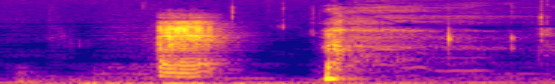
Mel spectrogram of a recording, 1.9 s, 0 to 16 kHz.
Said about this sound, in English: There's actually a lot of them. Yeah. I think I downloaded the downloaded the app titled Fart World. Yeah, you did. And it has a number. I haven't tried number 20 yet.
